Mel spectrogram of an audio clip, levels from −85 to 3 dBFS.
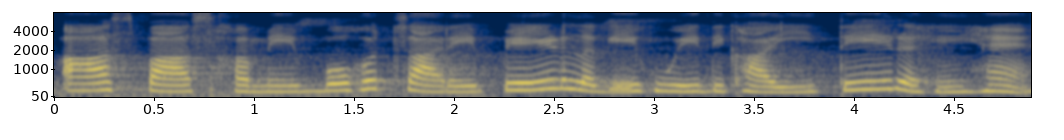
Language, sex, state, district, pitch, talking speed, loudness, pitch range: Hindi, male, Punjab, Fazilka, 225 Hz, 135 wpm, -16 LUFS, 210-260 Hz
